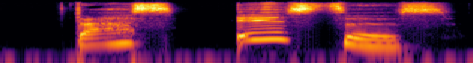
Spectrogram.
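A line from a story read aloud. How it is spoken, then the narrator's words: Calling out. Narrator (German): rief Otieno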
